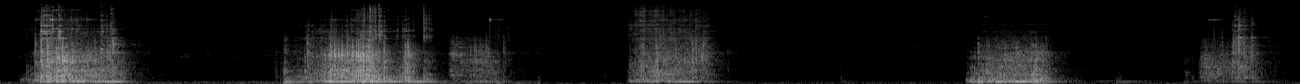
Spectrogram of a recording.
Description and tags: Sliding Metal on Workbench
A few different tools are slid across a wooden workbench.
needle media/Alex Fitzwater 2017
metal, tools, clang, metallic, slide, workshop, tool, workbench, bang, industrial, effect, sound, shed, percussion, foley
